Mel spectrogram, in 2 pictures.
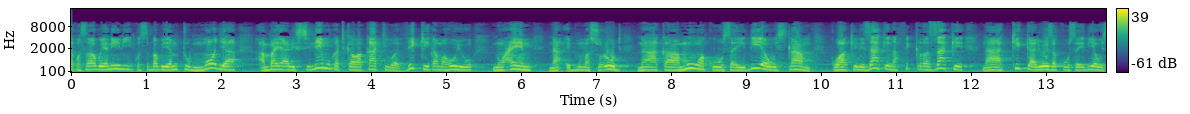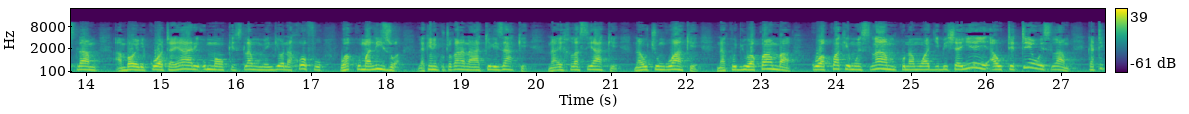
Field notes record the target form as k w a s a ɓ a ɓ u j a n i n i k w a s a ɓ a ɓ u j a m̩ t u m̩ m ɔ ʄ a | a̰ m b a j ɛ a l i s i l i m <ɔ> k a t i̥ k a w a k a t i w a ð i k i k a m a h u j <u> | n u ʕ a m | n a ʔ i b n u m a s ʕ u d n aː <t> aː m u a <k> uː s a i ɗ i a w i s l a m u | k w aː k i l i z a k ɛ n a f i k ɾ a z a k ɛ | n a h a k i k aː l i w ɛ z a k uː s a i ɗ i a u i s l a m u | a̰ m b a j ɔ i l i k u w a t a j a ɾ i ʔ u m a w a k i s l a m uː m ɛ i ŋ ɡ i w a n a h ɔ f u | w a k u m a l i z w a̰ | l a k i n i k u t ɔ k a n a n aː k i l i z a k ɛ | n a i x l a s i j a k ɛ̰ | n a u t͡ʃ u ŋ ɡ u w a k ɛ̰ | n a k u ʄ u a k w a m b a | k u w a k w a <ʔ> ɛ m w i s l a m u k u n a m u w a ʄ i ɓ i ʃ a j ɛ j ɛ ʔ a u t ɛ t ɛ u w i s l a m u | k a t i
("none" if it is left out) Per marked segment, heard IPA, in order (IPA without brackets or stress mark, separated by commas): u, u, k, k, k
